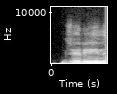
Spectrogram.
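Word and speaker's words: Dejerine: is called as a gerine syndrome. Okay. Jireine is D J E R R I A D is silent there.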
